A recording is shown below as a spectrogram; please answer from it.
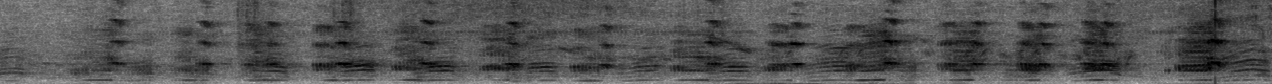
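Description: Western Swamphen giving loud, nasal, honking calls in quick bursts about every half second, harsh and rising, with a low rumble underneath.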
